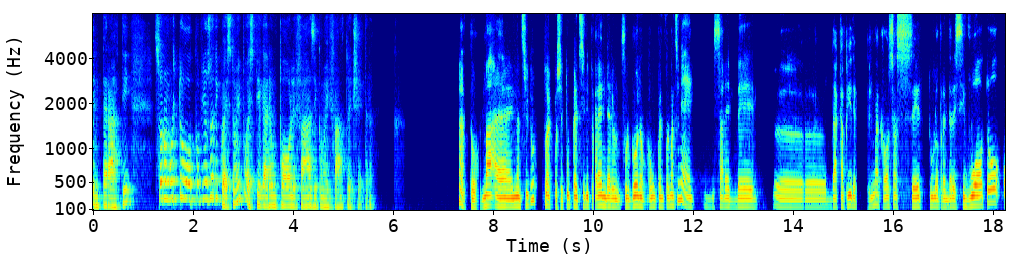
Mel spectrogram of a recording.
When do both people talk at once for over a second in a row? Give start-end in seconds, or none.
none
